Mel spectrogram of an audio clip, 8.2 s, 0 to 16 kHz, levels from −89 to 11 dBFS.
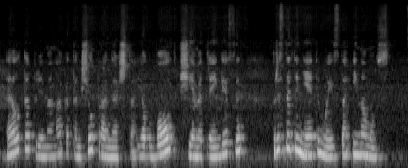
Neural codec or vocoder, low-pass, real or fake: none; 14.4 kHz; real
